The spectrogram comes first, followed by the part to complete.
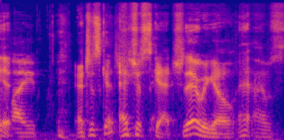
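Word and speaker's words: Etch A Sketch: Etch-a-sketch.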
